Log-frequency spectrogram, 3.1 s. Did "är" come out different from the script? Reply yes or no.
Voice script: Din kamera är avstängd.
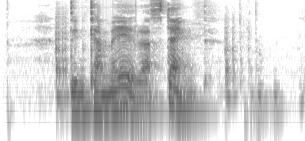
yes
